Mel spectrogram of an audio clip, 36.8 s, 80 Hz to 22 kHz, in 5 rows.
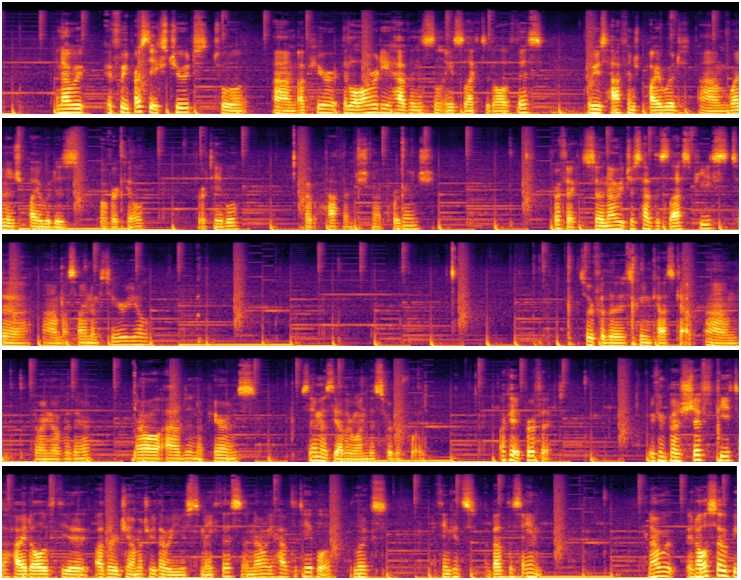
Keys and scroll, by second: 4.5 typing, 6.3-9.0 typing, 10.1-11.3 typing, 12.9-14.1 typing, 16.6 typing, 19.3-20.6 typing, 29.3 alt+shift+p.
